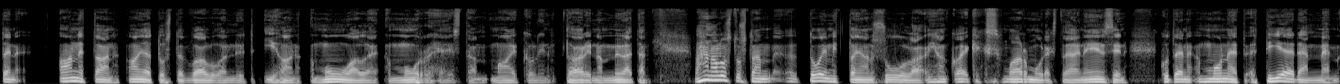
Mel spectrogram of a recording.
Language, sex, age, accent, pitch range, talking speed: Finnish, male, 30-49, native, 95-115 Hz, 105 wpm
